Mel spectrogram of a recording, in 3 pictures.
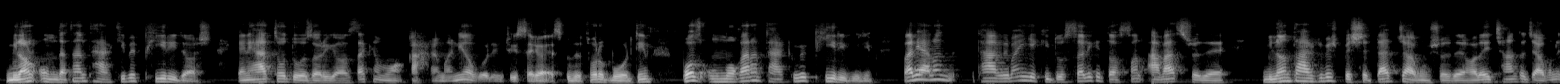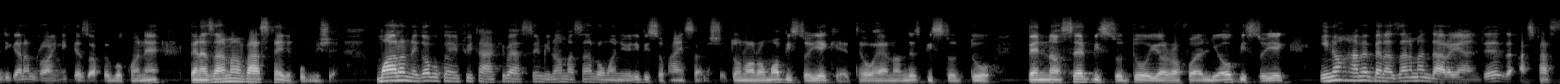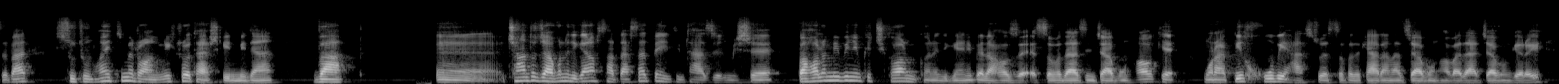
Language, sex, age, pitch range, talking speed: Persian, male, 20-39, 100-145 Hz, 175 wpm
